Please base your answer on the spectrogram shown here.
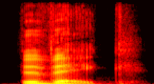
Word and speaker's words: Vivek: Vivek. It rhymes with cake.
